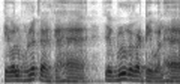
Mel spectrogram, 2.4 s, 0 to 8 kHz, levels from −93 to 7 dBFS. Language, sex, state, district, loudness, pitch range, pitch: Hindi, male, Jharkhand, Garhwa, -14 LUFS, 120-155 Hz, 135 Hz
